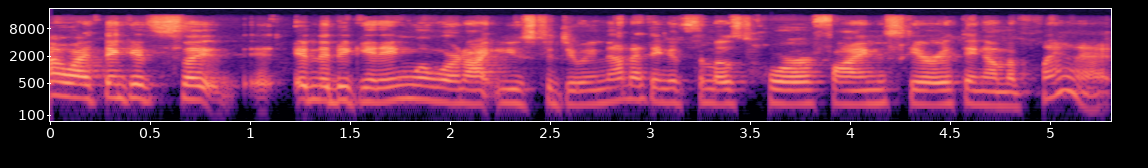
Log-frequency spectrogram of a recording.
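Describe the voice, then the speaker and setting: A woman with a Californian accent and medium pitch talks at a very fast pace with hardly any pauses. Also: ordinary pitch variation. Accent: Californian American. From US West Coast (Los Angeles, San Fernando Valley). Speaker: self-help business executive and coach. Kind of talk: interview conversation.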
